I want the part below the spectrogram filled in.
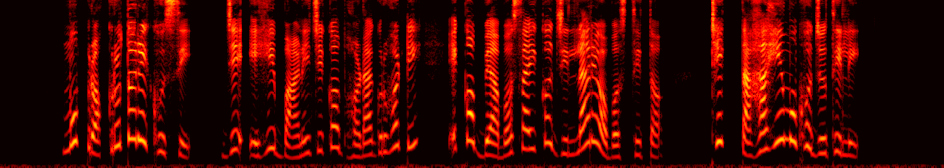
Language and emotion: Odia, surprised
